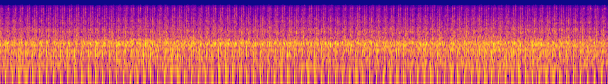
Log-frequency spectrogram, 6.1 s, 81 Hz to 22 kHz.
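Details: "Big Blue" 53 L single-cylinder engine after a plate patch on the cylinder, outside on a windy 24-degree morning: quick, even popping at a steady pace with no misses or knocks, running smoothly.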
